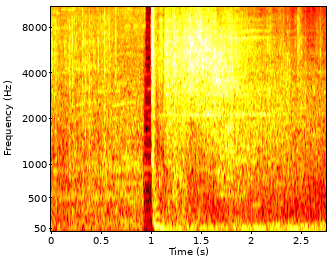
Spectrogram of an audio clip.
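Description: A large crystal shatters and explodes with a deep boom.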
